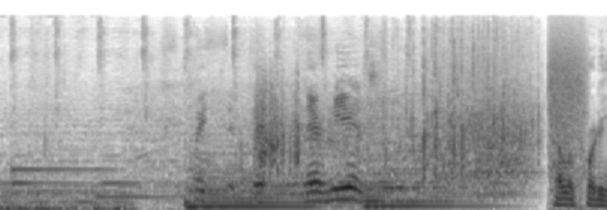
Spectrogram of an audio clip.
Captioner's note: applause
